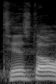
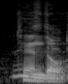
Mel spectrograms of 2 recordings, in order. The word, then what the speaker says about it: Tyndall: Is it Tisdall or Tyndall? Tyndall.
